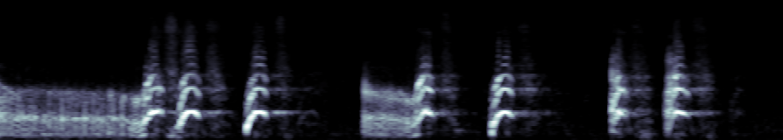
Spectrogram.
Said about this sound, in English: Whoa! Doberman Pinschers. Those are not pinching dogs. Those are biting dogs. Whoa, I don't know what to call them, a Doberman Pincher.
